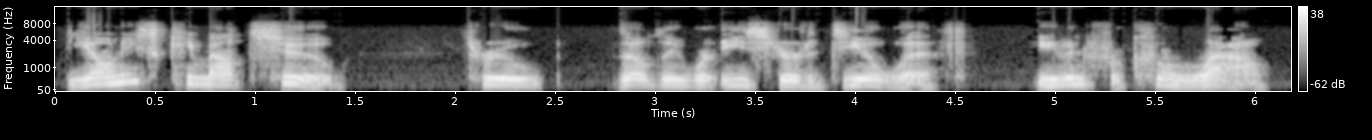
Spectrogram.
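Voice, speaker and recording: Woman, scripted story narrator, dramatized reading, mid pitch, dry recording. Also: measured pace, a little mellow, no room sound, highs cut off. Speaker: fan fiction reader.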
